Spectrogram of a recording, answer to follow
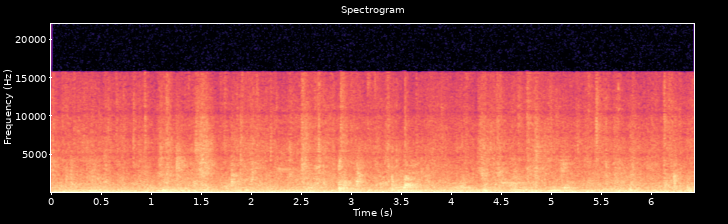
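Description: Footsteps and shuffling of a group of people walking through a stone passageway, with irregular scuffs and taps over a steady low rumble.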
